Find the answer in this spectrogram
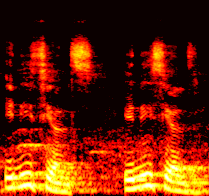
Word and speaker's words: initials: Word में टी हो, यदि किसी वर्ड में टी के बाद में IA, IE और IO वर्ण दे रखे हो तो टी का उच्चारण से हो जाएगा। जैसे INITIALS इनिशियल्स, इनिशियल्स का मतलब होता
